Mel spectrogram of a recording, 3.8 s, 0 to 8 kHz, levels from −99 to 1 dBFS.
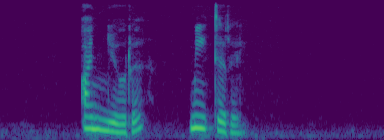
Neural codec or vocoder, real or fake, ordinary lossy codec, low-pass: vocoder, 44.1 kHz, 128 mel bands every 512 samples, BigVGAN v2; fake; none; 7.2 kHz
